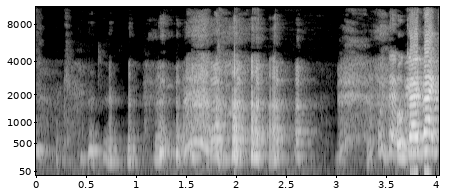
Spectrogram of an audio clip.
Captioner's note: laughing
